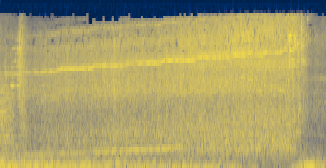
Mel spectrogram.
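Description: Jet engine spooling up, as a sound effect: a loud, steady rushing noise with a whine that rises slowly and evenly in pitch.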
